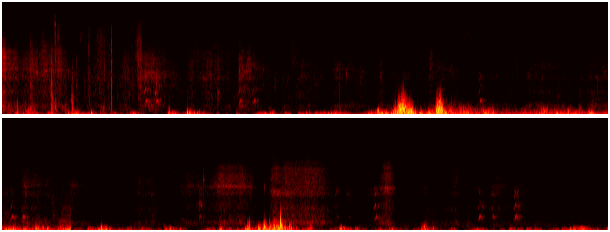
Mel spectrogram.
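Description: Low rumbling buffets on the microphone that come and go, loudest about eight seconds in and again near eighteen seconds, with scattered light knocks and rustling between them.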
